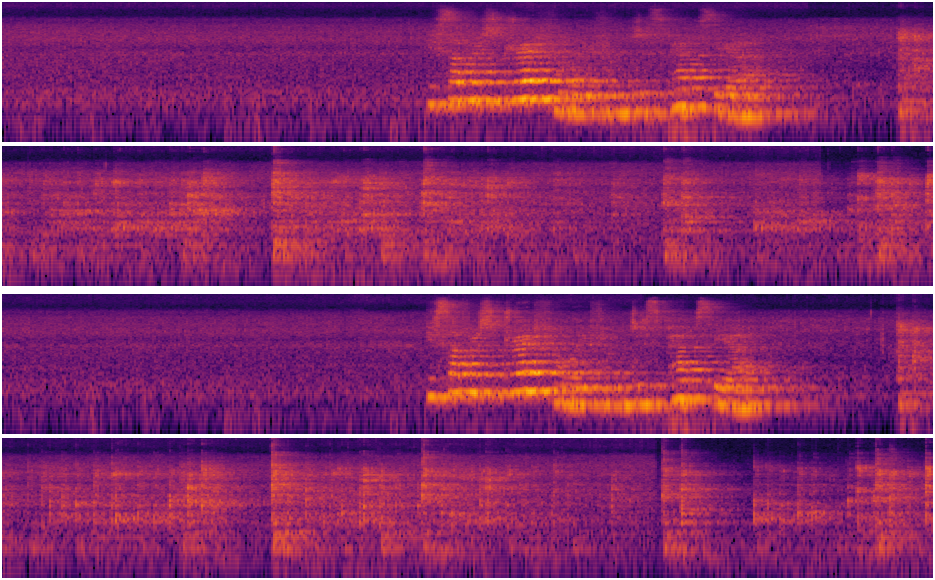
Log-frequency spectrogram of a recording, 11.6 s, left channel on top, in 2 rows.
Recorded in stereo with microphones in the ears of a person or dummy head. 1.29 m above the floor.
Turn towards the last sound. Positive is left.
turn(degrees=-45)  # may be behind; listen again after turning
